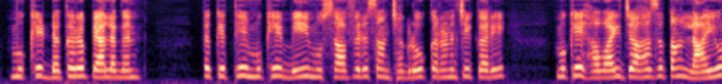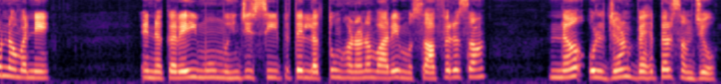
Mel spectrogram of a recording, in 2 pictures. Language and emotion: Sindhi, fearful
